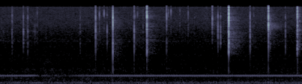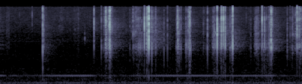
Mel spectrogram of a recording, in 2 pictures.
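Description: Long acrylic nails scratch and shave the surface of a light-blue bar of soap held in the hands, over a pile of shavings. Many quick, bright scratching clicks come through, some louder than others, over a steady low hum and a faint constant tone.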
